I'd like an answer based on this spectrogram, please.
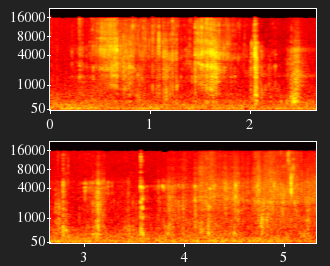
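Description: Close-miked eating: a bite into crisp food with a run of loud crunches in the first two seconds or so, then softer, scattered chewing crunches.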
